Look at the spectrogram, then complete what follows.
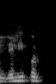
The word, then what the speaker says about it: Lilliput: Gulliver, इसको Gulliver पढ़ते हैं, लिलीपट पढ़ते हैं, लिलीपुट नहीं पढ़ते हैं।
